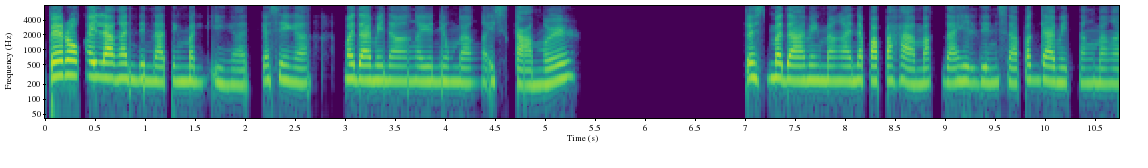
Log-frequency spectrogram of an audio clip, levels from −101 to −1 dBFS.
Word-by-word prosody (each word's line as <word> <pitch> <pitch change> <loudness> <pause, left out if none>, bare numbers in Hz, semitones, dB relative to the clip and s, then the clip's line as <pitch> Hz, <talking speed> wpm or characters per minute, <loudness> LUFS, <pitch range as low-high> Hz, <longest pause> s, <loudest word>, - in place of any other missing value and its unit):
pero 305 +2 +9
kailangan 270 -3 +5
din 240 -1 -2
nating 230 0 -2
mag-ingat 210 -3 -6
kasi 240 0 -3
nga 215 -1 -4 0.3
madami 245 -2 +2
na 235 0 -3
ngayon 230 0 -3
yung 230 0 -4
mga 220 -1 -5
scammer. 215 +7 -2 1.7
Ta's 270 -2 +1
madaming 245 -2 +3
mga 235 0 -2
napapahamak 235 -2 -1
dahil 225 0 -2
din 225 0 -5
sa 220 -2 -3
paggamit 235 -2 -1
ng 220 0 -7
mga 210 0 -6
235 Hz, 130 wpm, -22 LUFS, 220-245 Hz, 1.7 s, pero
